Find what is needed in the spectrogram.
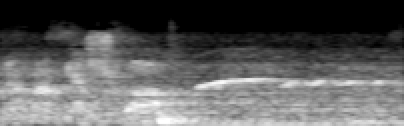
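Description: A single human whistle, like someone calling a dog, starts about a second in. It slides up and is then held for about a second, over the murmur of the ride's soundtrack voices.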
